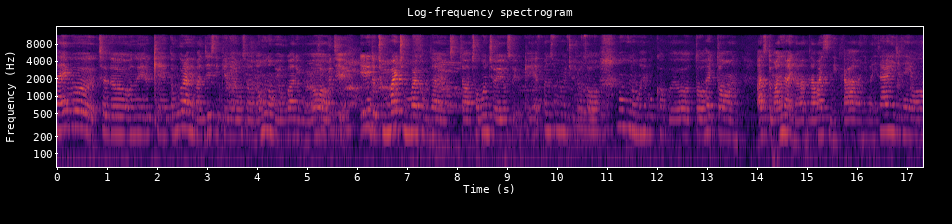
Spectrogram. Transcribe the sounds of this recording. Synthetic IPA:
naibut͡ɕʌdʌːnɯɾiɾʌkʰe̞t͈ʌŋɡuɾɦamimand͡ʑes͈ɯik͈edeosʰʌnʌmunʌmujʌŋɡuɦaɲiɡojo | iɾidot͡ɕʌŋmaɭt͡ɕʌŋmaɭkams̬ʰaɦeɾot͡ɕi̥nt͡ɕ͈at͡ɕʌbont͡ɕʌeɡʌsʰʌiɾʌkʰe̞hep͈ʰɯnsʰʌŋmit͡ɕuɕʰʌsʰʌnʌmunʌmuɦe̞mbokʰaɡojot͈oɦaɭt͈ʌn | ad͡ʑik̚t͈omaɲinaɲinanamais͈ɯmɲik͈aaɲimaɲisʰaɾaŋɦe̞d͡ʑusʰe̞jo

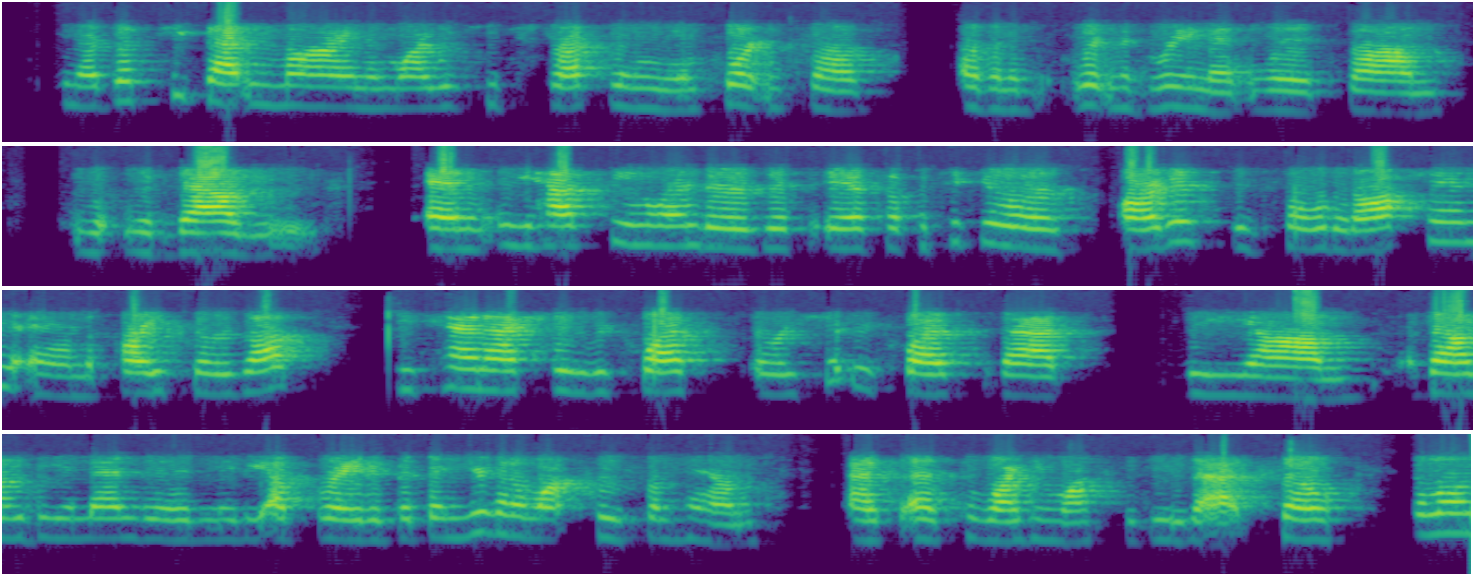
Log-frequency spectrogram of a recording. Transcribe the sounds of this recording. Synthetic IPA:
jɨnoʊd͡ʒʌskʰip̚ðɨɾn̩mãɪ̃ndɨ̃nwaɪwikʰipstɹ̥ɛsɪ̃ŋðiɨ̃mpʰɔɹʔn̩sʌv | ʔʌvɨ̃nɨɹɪɾn̩ɨɡɹĩmɨ̃nʔwɪð̥ʌ̃m | wɪwɪðvælˠjʉ̰z̥ | ɨ̃nwiəv̥sĩnlɛ̃ndə˞zɪfɪfəpʰə˞tʰɪkjl̩ˠə˞ | ʔɑɹɾɨstɨz̥soʊlˠdɨɾɔpʃɨ̃nɨ̃nðəpʰɹ̥aɪsɡ̥oʊzʌp̚ | hikʰɨ̃næk̚t͡ʃʉl̩ˠiɹɨkʰw̥ɛstə˞iʃɨd̚ɹɨkʰw̥ɛst̚ðɨt̪̚ | ðɨʌ̃m | vælˠjɨbiɨmɛ̃ndɪd̚meɪbiʌp̚ɡ̥ɹeɪɾɨd̚bʌt̪̚ðɨ̃njə˞ɡʌñəwɑ̃npʰɹ̥ʉv̥fɹʌ̃mɪ̃m | ʔɨz̥ɨz̥tʰəwaɪiwɑ̃ntstʰɨdɨðæ̰tsoʊ | ðəlõ

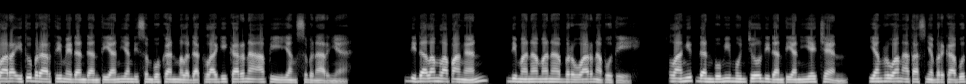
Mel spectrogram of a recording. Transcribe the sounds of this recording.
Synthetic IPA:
suaɾait̪ubəɾart̪imedandant̪ianjaŋdisəmbuhkanmələdaklaɡikaɾənaːpijaŋsəbənarɲa̰ | didalamlapaŋandimanamanabərwarnaput̪ɪh | laŋɪt̪̚danbumimuɲt͡ʃʊldidant̪ianjɛt͡ʃɛn | jaŋruaŋat̪asɲabərkabʊt̪̚

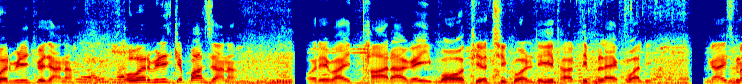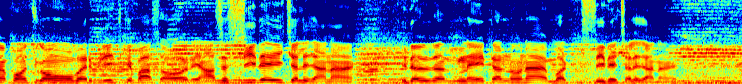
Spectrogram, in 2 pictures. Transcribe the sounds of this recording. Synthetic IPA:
əɾbɪɾiːd͡ʒped͡ʒaːnaoːʋəɾbɪɾiːd͡ʒkepaːsd͡ʒaːnaɔːɾebʱaːit̪ʰaːɾaːɡəibɔːt̪ɦiɐtːʃʰikwaːlɪʈikit̪ʰaːɾt̪ʰiblɛːkʋaːliː | ɡaːɪsmɛ̃pɐ̃ɦʊ̃t͡ʃɡəɦũoːʋəɾbɾid͡ʒkepaːsɔːɾjɐɦãsesiːd̪ʱeɦit͡ʃɐled͡ʒaːnaɦɛːɪd̪əɾɪd̪əɾnəĩʈəɾnɦoːnaɦɛbəʈsiːd̪ʱet͡ʃɐled͡ʒaːnaɦɛː

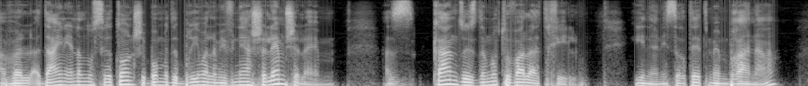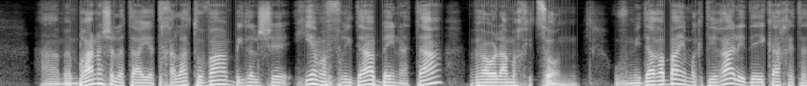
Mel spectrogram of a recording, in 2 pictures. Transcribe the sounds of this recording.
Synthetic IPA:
avala̰d̪aine̞nlanusiʁto̞nʃe̞bo̞me̞d̪abʁimalamivnehaʃale̞mʃe̞la̰he̞̰m | ʔazkanzo̞izd̪amnut̪ʰːo̞valeat̪χḭl | ineanisaʁt̪et̪membʁana | hamembʁanaʃe̞lataiat̪χalat̪o̞vabiɡlalʃe̞hiamafʁidabe̞jnat̪a | vehao̞lamhaχit͡so̞n | uvemidaʁabaimaɡd̪iʁaːlje̞de̞jkaχet̪a

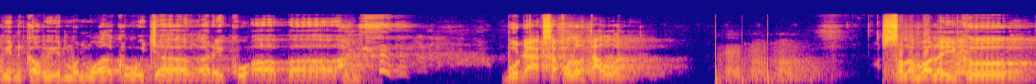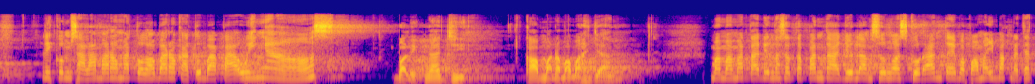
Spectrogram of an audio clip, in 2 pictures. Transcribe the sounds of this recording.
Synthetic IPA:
winkawinmʊnmualkʰuːd͡ʒaŋaɾɛkuʔabah | budak̚səpulʊht̪aʊn | salamualaikumlikumsalamaɾɔhmat̪ulahbaɾɔkat̪ubapauwiŋas | balɪk̚ŋad͡ʒikamanamamahd͡ʒam | mamahmaht̪adint̪asət̪əpant̪aad͡ʒudlaŋsʊŋaskuɾʔant̪ujbapamaibak̚ndat̪a

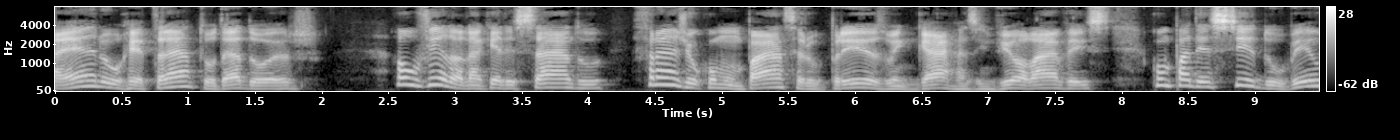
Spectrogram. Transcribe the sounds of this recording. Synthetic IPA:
ɛɾɐʊɦet̪ɾat̪ʊd̪ɐd̪oɾ | awvelɐnɐkelɪɪst̪ad̪ʊ | fɾaʒiwkõmʊũpasɐɾʊpɾezʊẽj̃ɡaɦɐzĩviolavejskõpad̪esid̪ʊbe

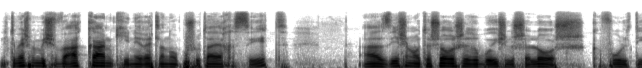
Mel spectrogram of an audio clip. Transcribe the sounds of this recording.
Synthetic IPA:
niʃtameʃbemiʃvaʔakankiniʁetlanupʃutajaχasit | ʔazjeʃlanuetaʃo̞ʁeʃleʁibuiʃelʃalo̞ʃkʰafulti

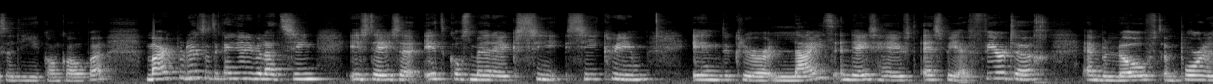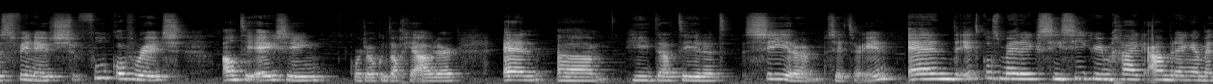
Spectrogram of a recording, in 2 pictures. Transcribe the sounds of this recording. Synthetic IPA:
tədijəkɑnkowpə | maːɹət̚prodɵk̚tʋɑtɪkanjyliʋɪlaːtəzinʔɪzdejzəʔɪtkɔsmɛɾɪksisikrim | ɪndəkløːɹlɛjtɛndejzəɦejftɛsbeɛ̰fɪːɹtəχ | ʔɛnbəlowftənpɔɹləsfɪnɪʃfulˠkɔvəɹɪt͡ʃ | ʔɑntiʔejsɪŋkʋɔɹtowkəndɑχjə̰ʌ̰wdəɹ | ɛnə | hidratɪːɾənt | sɪɾəmz̥ɪtə̰ɹʔɪ̰nʔɛndəʔɪtkɔsmɛɾɪksisikrimχaːɪka̰ːnbrɛŋənmɛ

